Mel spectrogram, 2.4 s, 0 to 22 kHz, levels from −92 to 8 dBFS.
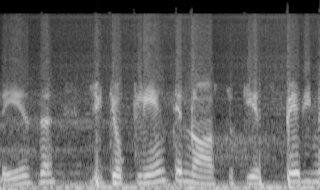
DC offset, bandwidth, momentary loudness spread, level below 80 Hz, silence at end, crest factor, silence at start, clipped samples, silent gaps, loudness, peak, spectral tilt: under 0.1%; 17 kHz; 6 LU; -22 dBFS; 0 s; 14 dB; 0 s; under 0.1%; none; -14 LUFS; 0 dBFS; -5.5 dB/octave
